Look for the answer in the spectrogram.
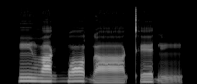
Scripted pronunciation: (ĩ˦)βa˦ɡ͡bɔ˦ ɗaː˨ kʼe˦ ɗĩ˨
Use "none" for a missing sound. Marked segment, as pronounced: ĩ˦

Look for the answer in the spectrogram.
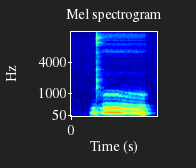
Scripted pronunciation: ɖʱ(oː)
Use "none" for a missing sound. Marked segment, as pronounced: uː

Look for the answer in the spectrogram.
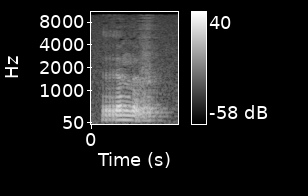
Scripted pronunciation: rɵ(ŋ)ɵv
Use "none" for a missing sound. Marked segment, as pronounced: ŋ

